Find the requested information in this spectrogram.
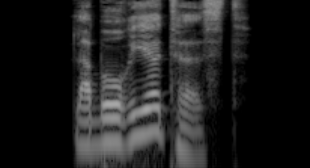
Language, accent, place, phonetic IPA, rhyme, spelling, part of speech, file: German, Germany, Berlin, [laboˈʁiːɐ̯təst], -iːɐ̯təst, laboriertest, verb, De-laboriertest.ogg
- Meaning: inflection of laborieren: 1. second-person singular preterite 2. second-person singular subjunctive II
